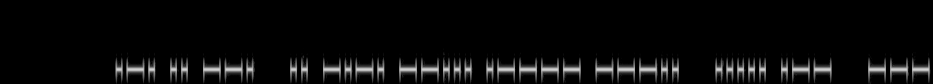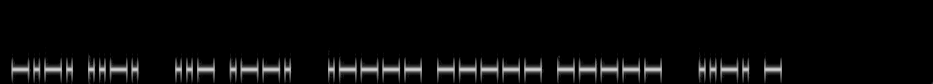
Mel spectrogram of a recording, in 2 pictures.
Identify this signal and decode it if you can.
Morse code, heard as a keyed tone, about 22 wpm, 700 Hz. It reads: RIG IC718 5W OCF UP 100 FT
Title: K1USN SST QSO Practice 22wpm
